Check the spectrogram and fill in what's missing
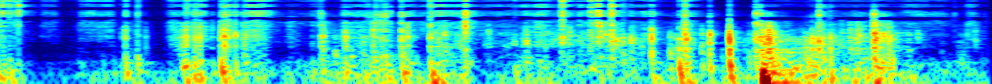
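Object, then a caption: Thick catalog with glossy paper pages. Fingertips slide across the glossy listing pages of an open, thick paper trade catalog and flip them over. Each pass gives a dry, papery swish with bright crinkly ticks, repeating in quick, uneven strokes. A sharper snap of a turning page stands out near the end.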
